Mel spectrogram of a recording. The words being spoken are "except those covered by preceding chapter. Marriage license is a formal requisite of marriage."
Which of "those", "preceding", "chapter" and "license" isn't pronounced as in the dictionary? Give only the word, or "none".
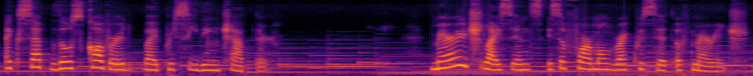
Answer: those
